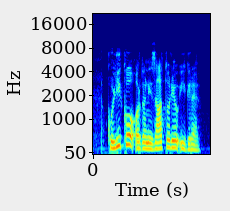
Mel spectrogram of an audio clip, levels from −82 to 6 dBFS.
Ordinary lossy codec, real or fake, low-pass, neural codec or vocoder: Opus, 24 kbps; real; 7.2 kHz; none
